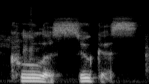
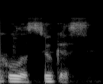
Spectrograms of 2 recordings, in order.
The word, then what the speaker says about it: Coolasuchus: I had to get a pronunciation guide for this one from Kate. Yeah, she's gone with Coolasuchus. Whoa, cool. Whoa, that's Coolasuchus.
